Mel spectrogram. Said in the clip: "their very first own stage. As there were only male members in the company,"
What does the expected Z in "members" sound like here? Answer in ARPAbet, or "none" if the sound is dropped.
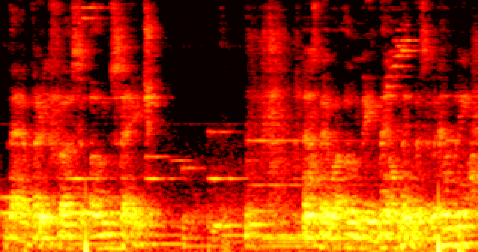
Z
